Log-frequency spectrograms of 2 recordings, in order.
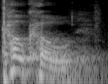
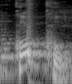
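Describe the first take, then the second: First: The o vowels glide into an ou sound. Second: The o vowels are pure, without a glide. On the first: This is how a native English speaker says it. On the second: This is the native Portuguese pronunciation.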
